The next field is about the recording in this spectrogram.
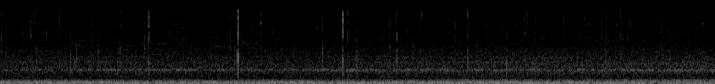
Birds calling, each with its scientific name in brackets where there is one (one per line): Black-capped Chickadee (Poecile atricapillus)
Baltimore Oriole (Icterus galbula)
